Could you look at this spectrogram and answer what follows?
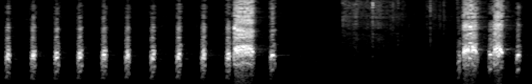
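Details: A wild red junglefowl hen seeks a male: a brisk series of about ten clucks, then a harsh squawk. After a quiet pause come further loud, raspy squawks with clucks.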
